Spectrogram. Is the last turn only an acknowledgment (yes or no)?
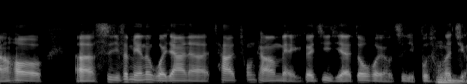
no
